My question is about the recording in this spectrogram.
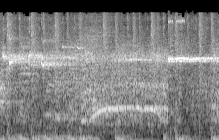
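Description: Basketball bouncing on a hardwood gym floor during play, with high squeaks from players' shoes on the court.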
